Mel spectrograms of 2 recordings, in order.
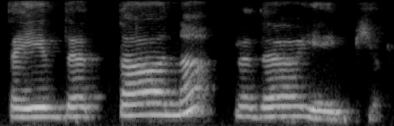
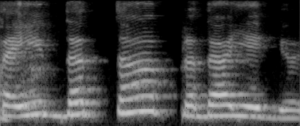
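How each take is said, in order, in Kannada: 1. ಮೊದಲ ಪದ ದೀರ್ಘ 'taana' ನಲ್ಲಿ ಕೊನೆಗೊಳ್ಳುತ್ತದೆ. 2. ಮೊದಲ ಪದ ಸಣ್ಣ 'ta' ನಲ್ಲಿ ಕೊನೆಗೊಳ್ಳುತ್ತದೆ.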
